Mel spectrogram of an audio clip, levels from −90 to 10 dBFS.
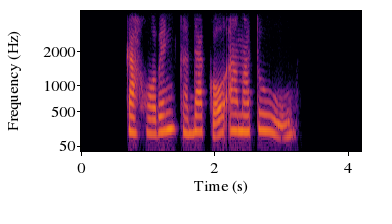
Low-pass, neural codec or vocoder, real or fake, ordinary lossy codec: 3.6 kHz; codec, 24 kHz, 0.9 kbps, WavTokenizer, medium speech release version 1; fake; Opus, 16 kbps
